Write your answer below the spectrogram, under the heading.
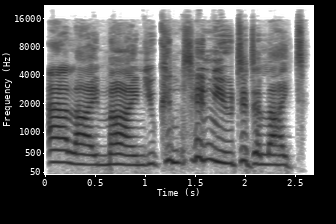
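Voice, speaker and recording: Speaking with fondness, a woman plays the immortal warrior daughter of a moon goddess in a fantasy game, proud and righteous, with lofty, archaic, declamatory phrasing. Her voice is on the high side and sharp-toned, delivered unhurriedly in a dry, clean studio recording.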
